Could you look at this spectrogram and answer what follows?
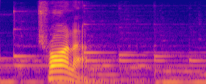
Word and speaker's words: Toronto: The big city in Ontario is pronounced Toronto. Nobody says the second T except Americans.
